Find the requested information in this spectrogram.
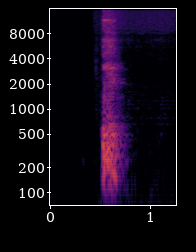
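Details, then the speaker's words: Harsh, honking cough from a 6-month-old puppy, starting at 4 a.m. and continuing for 3 hours, sounding like an old man; owner suspects kennel cough after searching online. "No, I've got a 6-month-old puppy that starts doing this. This isn't even the old dog. Oh no, it sounds like an old man. 3 hours that went on continuously. So I Google it, and it's kennel cough."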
